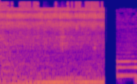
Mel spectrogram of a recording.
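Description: Tap water runs steadily from a bathroom faucet into a sink during face washing, a close, continuous rushing gush that cuts out abruptly near the end, followed by quieter residual sounds.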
